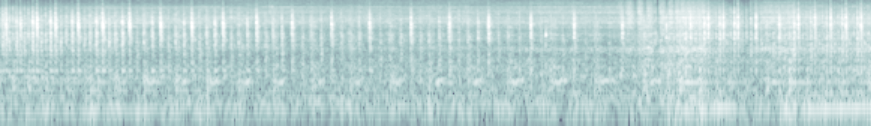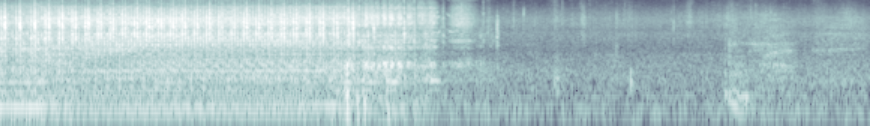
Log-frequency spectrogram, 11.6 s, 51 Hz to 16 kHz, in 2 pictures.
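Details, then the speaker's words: Chrysler Galant 1600 wagon, sitting 30 years, first start: fast sharp metallic ticking about four per second over rough idle; loose tappet or knock, cause not determined. "got a bit of a rattle. I don't know if it's a loose tap it or a knock."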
